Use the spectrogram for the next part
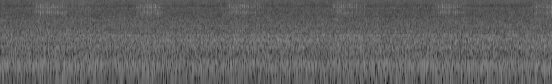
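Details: Domestic cat purring while asleep: a steady low, throbbing rumble running without a break, over a constant hiss, with a faint soft tick about once a second.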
